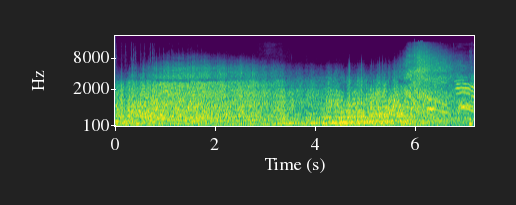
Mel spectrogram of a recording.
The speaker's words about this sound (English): All right, okay. Here we go. All right, there's jet number one overhead.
